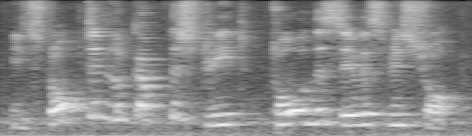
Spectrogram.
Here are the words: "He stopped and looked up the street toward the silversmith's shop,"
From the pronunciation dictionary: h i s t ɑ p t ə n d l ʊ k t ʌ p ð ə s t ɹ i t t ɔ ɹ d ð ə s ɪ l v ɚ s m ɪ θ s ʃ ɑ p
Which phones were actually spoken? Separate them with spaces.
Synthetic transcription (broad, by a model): h i s t ɑ p t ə n l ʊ k ʌ p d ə s t ɹ i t t ɔ l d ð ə s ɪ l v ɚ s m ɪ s ʃ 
